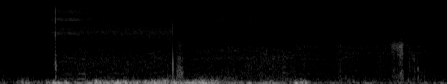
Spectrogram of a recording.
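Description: Wind buffeting the microphone in gusts, with a hiss that starts abruptly about half a second in and cuts off about three seconds in, and two sharp clicks.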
